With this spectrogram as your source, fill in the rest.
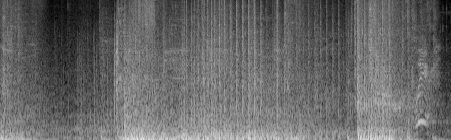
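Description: Sustained fusillade of gunfire from soldiers in the video game Anthem, dense rapid shots with heavy booming bursts around the middle and again near the end, loud and continuous with a brief lull early on.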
